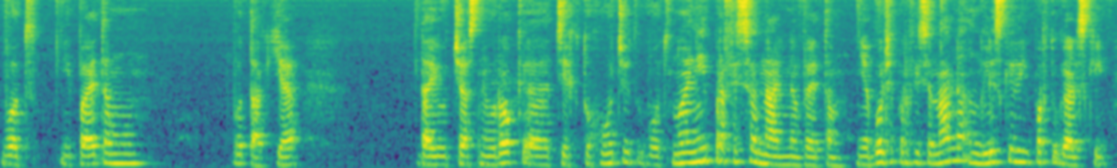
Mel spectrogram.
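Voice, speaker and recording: A young man from Brazil with a Brazilian Portuguese accent, a Portuguese native speaker talking casually to camera in halting speech, often stopping to search for words and correct himself. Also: fairly high pitch, dark tone. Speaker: language learner and tutor.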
